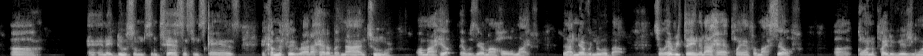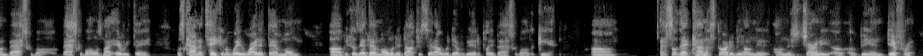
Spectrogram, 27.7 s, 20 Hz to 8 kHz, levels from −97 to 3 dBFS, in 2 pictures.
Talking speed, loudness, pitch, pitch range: 210 wpm, -28 LUFS, 95 Hz, 90-100 Hz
